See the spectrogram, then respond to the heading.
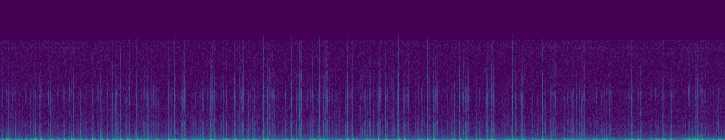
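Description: Fingertips tap and scratch the cover of a closed yellow faux leather wallet with a snap strap, held in both hands. The result is a rapid, steady run of soft, muffled thumps with short scratchy flicks, almost all of it deep and low with no ring after each touch.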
